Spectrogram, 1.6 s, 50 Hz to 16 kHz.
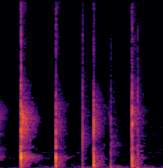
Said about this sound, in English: This is 50. Can we, like, have a round of applause for that?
